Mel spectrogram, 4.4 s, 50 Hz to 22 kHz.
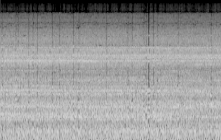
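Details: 2006 Jeep Grand Cherokee V6 started right after water pump replacement, cooling system not yet bled: even, steady idle with a smooth rush, no knocks, squeals or ticks, much quieter than before the pump change; normal idle.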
